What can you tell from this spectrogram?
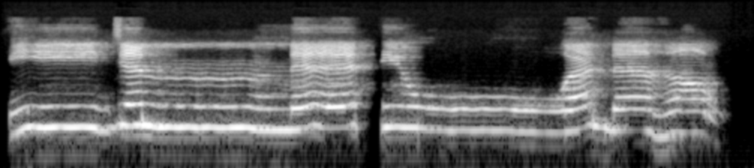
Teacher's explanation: kasrah tanwin bertemu dengan waw, idgham bi ghanna digunnahkan · Kemudian naha, ra-nya sukun, sebelumnya fathah di huruf ha, ra-nya berarti dibaca tafkhim atau tebal ya.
